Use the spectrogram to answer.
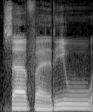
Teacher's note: Ini baris dua di bawah huruf kasratain ya. Maka huruf ro dibaca tipis dibaca tarkik. Safariu seperti itu. Sehingga pangkal lisan kita tidak naik terangkat ke atas. tipiskan huruf rnya safariu. · Sehingga pangkal lisan kita tidak naik terangkat ke atas, tipis kan huruf ra-nya.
